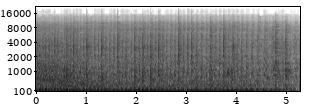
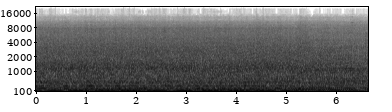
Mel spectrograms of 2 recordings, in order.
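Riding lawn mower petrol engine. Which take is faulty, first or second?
first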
